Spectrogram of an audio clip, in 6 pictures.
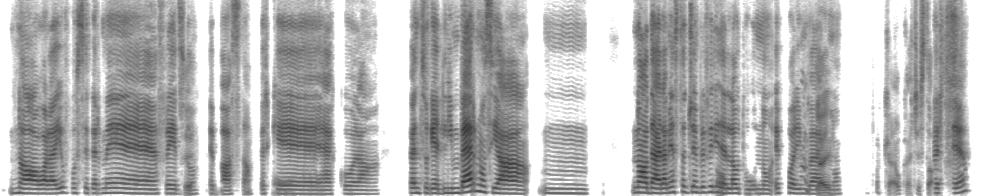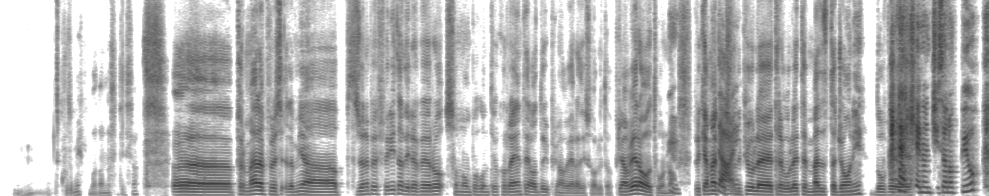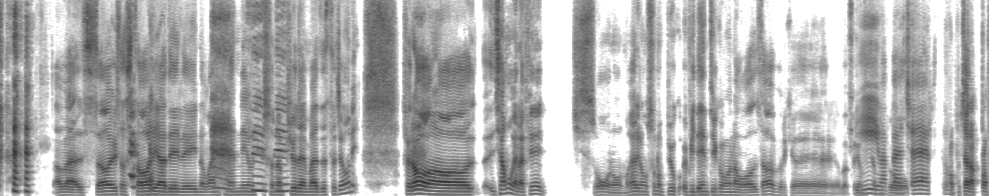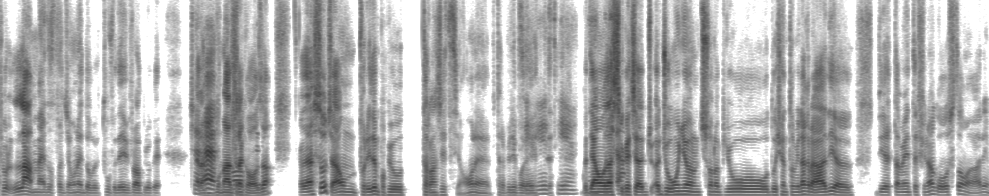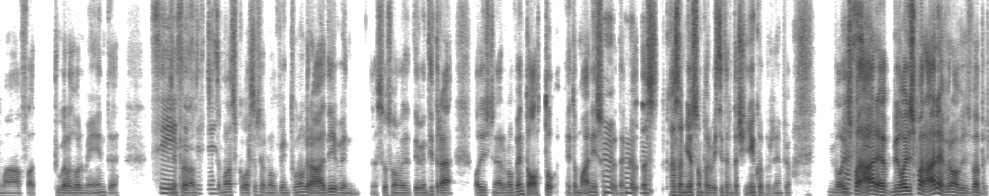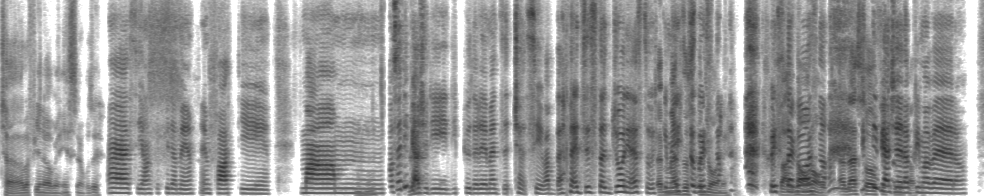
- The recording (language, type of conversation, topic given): Italian, unstructured, Che cosa ti piace di più del cambio delle stagioni?
- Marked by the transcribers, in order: other background noise; "guarda" said as "guara"; tapping; "okay" said as "kay"; other noise; unintelligible speech; chuckle; laughing while speaking: "È che non ci sono più"; chuckle; laughing while speaking: "Sì, sì"; "adesso" said as "desso"; "cioè" said as "ceh"; door; laughing while speaking: "questa"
